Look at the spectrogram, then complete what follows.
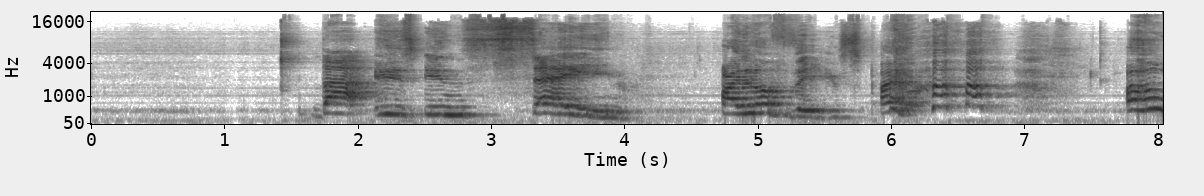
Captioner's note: laughing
